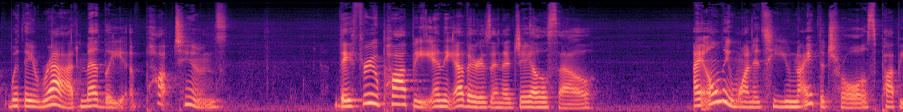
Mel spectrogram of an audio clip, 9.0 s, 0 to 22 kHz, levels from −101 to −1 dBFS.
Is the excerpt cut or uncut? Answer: cut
